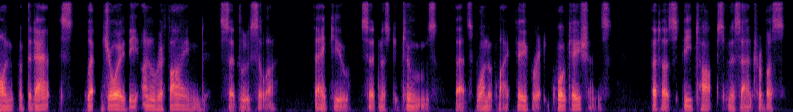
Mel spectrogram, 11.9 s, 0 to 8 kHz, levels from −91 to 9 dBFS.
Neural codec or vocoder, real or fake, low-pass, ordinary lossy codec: autoencoder, 48 kHz, 32 numbers a frame, DAC-VAE, trained on Japanese speech; fake; 7.2 kHz; Opus, 24 kbps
